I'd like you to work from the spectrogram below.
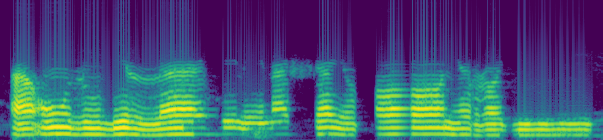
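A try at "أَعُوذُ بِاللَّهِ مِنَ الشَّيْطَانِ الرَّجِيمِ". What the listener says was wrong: Untuk syaito itu cukup 2 harokat ya. Tadi terdengar di saya kepanjangan. Syaito. Po-nya 2 harokat.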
